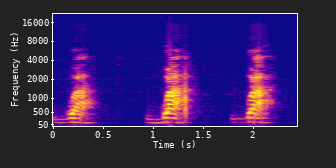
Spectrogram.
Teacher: é um ditongo crescente porque eu sai de um som fraco para um som forte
